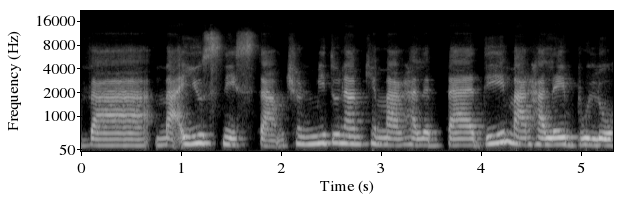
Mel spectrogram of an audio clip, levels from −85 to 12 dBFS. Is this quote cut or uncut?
uncut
